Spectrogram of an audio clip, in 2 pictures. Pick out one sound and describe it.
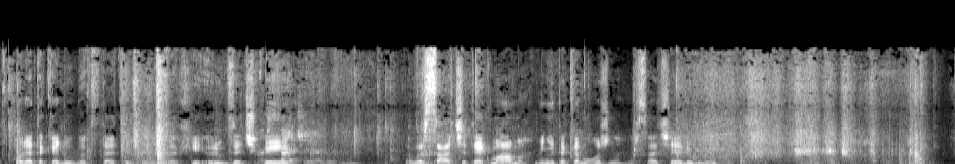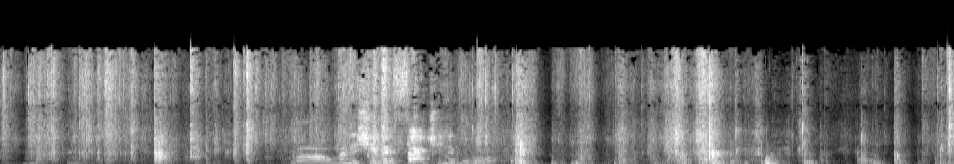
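Paper and plastic packaging rustle and crinkle.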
